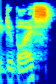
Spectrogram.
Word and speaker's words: Du Bois: Du Bois. I believe it also could be Du Bois. Again, another one of those French names that could be pronounced either way.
